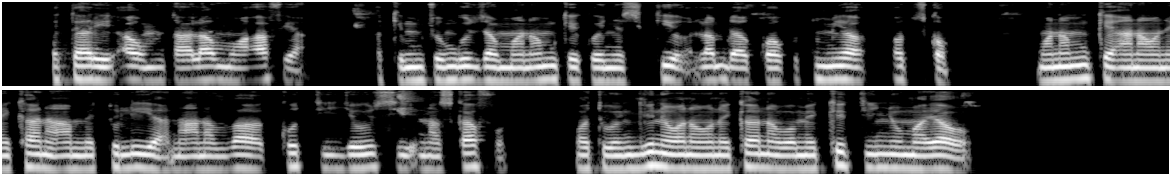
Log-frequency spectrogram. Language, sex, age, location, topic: Swahili, male, 18-24, Wajir, health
